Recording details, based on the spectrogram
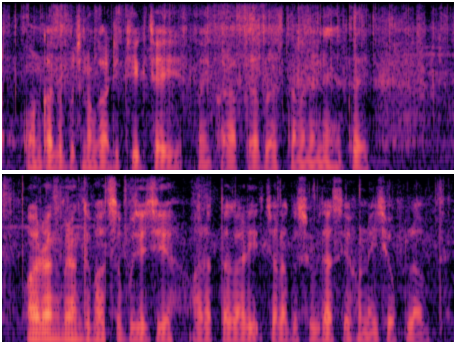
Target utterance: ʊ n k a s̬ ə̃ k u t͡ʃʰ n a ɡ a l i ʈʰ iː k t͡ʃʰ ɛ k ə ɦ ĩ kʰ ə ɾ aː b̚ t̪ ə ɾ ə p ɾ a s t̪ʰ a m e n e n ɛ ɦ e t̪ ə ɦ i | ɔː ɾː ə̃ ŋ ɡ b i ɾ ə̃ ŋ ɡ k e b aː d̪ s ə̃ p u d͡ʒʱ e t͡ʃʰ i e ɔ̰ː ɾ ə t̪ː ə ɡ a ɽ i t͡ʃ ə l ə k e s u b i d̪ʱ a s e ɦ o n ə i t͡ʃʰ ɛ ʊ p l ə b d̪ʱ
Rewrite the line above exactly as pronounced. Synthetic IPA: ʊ n k a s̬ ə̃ p u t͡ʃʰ n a ɡ a ɽ i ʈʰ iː k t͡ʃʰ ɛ k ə ɦ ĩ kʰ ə ɾ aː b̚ t̪ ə ɾ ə p ɾ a s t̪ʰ a m e n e n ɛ ɦ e t̪ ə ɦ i | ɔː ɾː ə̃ ŋ ɡ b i ɾ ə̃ ŋ ɡ k e b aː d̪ s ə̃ p u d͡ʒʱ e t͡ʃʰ i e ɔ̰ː ɾ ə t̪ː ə ɡ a ɽ i t͡ʃ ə l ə k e s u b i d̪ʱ a s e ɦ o n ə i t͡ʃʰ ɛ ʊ p l ə b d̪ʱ

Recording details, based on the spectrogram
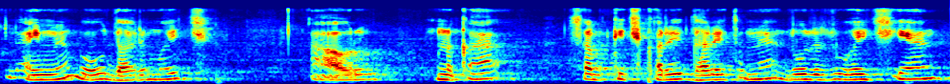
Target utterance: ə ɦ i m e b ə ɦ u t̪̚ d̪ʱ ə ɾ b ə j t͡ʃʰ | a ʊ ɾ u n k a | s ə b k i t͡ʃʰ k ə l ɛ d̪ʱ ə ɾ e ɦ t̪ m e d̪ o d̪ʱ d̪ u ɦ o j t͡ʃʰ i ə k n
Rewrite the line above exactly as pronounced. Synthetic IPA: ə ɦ i m e b ə ɦ u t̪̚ d̪ʱ ə ɾ m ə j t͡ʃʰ | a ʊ ɾ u n k a | s ə b k i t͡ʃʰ k ə ɾ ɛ d̪ʱ ə ɾ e t̪ m e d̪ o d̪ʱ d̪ u ɦ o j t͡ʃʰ i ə n

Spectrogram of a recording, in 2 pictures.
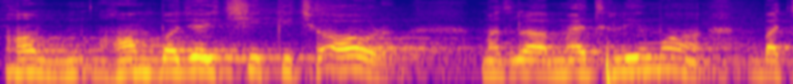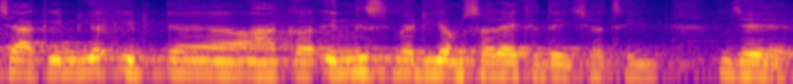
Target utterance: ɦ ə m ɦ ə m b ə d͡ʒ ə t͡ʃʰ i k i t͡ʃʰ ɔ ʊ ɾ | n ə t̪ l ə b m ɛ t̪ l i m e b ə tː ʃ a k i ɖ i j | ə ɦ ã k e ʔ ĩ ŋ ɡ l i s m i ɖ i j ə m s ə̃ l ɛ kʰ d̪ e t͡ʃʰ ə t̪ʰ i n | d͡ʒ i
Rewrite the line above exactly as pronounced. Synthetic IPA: ɦ ə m ɦ ə m b ə d͡ʒ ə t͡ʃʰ i k i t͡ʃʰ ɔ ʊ ɾ | m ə t̪ l ə b m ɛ t̪ʰ l i m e b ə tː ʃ a k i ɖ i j | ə ɦ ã k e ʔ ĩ ŋ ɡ l i s m i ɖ i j ə m s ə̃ ɾ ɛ kʰ d̪ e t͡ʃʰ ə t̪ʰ i n | d͡ʒ e

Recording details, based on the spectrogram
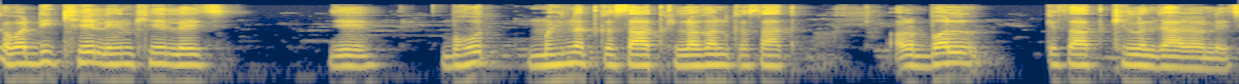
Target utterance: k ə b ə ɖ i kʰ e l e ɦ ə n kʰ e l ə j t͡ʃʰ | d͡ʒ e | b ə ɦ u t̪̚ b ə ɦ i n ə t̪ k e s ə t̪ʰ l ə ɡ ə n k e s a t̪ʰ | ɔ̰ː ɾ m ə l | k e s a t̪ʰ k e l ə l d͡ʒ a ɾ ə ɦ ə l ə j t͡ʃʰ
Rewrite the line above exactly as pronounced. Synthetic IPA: k ə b ə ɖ i kʰ e l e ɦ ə n kʰ e l ə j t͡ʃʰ | d͡ʒ e | b ə ɦ u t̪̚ m ə ɦ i n ə t̪ k e s a t̪ʰ l ə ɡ ə n k e s a t̪ʰ | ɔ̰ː ɾ b ə l | k e s a t̪ʰ kʰ e l ə l d͡ʒ a ɾ ə ɦ ə l ə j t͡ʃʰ

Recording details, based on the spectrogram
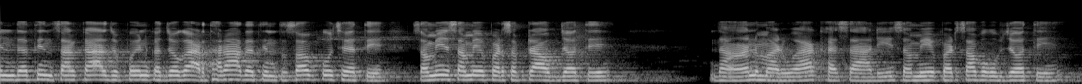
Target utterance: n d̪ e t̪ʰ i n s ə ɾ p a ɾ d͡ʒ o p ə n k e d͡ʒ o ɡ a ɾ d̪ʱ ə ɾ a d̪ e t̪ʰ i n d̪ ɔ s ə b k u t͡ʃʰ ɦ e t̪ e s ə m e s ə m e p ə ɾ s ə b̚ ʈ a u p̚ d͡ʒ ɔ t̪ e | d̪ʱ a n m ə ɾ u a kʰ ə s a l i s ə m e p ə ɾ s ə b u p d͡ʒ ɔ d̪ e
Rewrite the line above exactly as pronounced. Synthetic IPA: n d̪ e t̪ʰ i n s ə ɾ k a ɾ d͡ʒ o p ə n k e d͡ʒ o ɡ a ɾ d̪ʱ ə ɾ a d̪ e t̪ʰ i n t̪ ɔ s ə b k u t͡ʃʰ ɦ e t̪ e s ə m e s ə m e p ə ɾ s ə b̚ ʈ a u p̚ d͡ʒ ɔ t̪ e | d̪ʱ a n m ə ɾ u a kʰ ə s a l i s ə m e p ə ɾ s ə b u p d͡ʒ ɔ t̪ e

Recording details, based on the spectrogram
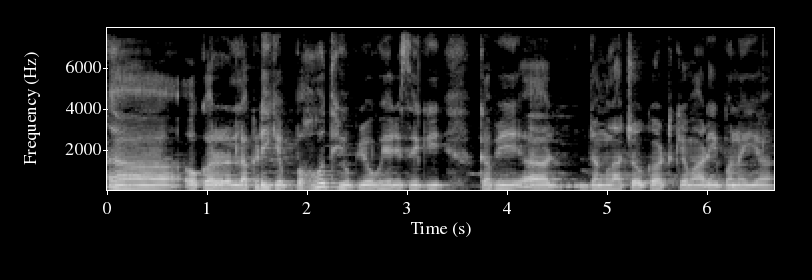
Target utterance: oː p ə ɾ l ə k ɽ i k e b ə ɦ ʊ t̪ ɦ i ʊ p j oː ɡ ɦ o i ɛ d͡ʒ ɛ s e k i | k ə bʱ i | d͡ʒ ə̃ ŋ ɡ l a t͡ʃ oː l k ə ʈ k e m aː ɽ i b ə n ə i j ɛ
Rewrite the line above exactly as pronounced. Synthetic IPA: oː k ə ɾ l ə k ɽ i k e b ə ɦ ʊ t̪ ɦ i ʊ p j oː ɡ ɦ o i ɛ d͡ʒ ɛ s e k i | k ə bʱ i | d͡ʒ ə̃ ŋ ɡ l a t͡ʃ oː k ə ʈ k e m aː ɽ i b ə n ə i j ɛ

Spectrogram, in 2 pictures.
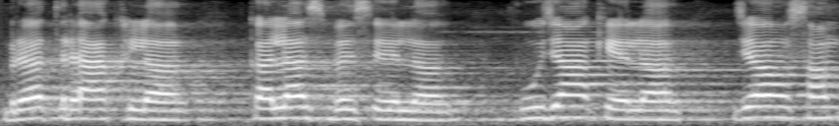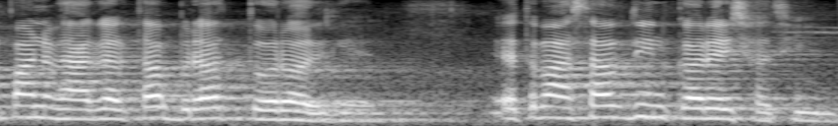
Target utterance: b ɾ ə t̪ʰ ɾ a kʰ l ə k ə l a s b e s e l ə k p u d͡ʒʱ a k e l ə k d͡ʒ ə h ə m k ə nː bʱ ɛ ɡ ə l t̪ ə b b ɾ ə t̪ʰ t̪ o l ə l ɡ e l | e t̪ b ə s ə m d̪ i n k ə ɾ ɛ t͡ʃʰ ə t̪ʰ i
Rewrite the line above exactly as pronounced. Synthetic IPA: b ɾ ə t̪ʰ ɾ a kʰ l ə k ə l ə s b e s e l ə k p u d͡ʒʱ a k e l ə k d͡ʒ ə s ə m p ə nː bʱ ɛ ɡ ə l t̪ ə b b ɾ ə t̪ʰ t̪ o ɾ ə l ɡ e l | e t̪ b a s ə b d̪ i n k ə ɾ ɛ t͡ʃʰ ə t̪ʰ i

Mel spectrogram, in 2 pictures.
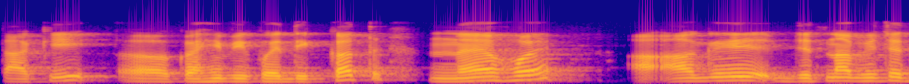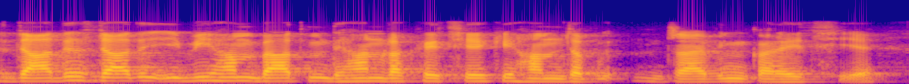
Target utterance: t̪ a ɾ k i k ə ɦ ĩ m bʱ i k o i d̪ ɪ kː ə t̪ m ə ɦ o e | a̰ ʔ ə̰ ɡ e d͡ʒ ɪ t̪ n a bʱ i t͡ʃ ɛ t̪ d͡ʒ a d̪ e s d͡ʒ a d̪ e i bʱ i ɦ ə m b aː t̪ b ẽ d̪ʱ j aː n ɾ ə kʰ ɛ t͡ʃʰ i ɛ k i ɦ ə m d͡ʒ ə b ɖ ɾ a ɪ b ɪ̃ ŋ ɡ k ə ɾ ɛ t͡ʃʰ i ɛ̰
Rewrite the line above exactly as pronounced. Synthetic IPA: t̪ a k i k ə ɦ ĩ bʱ i k o i d̪ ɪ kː ə t̪ n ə ɦ o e | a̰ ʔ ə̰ ɡ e d͡ʒ ɪ t̪ n a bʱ i t͡ʃ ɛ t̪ d͡ʒ a d̪ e s d͡ʒ a d̪ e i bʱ i ɦ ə m b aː t̪ m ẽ d̪ʱ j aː n ɾ ə kʰ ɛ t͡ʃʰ i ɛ k i ɦ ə m d͡ʒ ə b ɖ ɾ a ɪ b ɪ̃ ŋ ɡ k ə ɾ ɛ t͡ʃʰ i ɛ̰

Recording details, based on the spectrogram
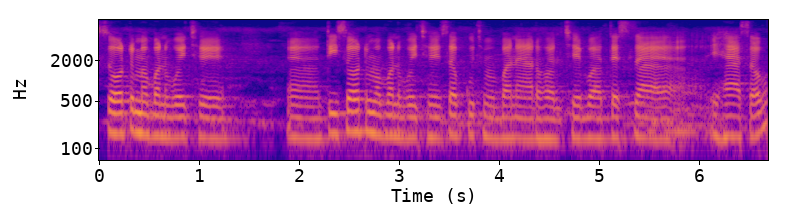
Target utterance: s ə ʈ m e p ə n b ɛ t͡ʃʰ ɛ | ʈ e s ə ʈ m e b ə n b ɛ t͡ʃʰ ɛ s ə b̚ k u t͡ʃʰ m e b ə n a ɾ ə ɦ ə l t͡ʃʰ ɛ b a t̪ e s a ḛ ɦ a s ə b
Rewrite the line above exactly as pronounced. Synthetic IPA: s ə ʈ m e b ə n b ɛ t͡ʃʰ ɛ | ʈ i s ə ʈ m e b ə n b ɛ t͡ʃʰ ɛ s ə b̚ k u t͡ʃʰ m e b ə n a ɾ ə ɦ ə l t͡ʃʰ ɛ b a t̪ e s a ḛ ɦ a s ə b

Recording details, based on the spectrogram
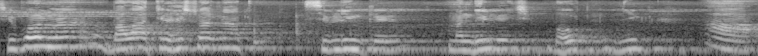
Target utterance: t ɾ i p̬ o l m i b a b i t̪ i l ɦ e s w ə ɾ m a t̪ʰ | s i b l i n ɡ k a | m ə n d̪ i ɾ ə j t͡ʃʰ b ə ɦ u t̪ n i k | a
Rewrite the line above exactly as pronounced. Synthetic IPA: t ɾ i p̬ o l m e b a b a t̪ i l ɦ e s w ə ɾ n a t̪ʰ | s i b l i ŋ ɡ k e | m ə n d̪ i ɾ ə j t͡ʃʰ b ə ɦ u t̪ n i k | a

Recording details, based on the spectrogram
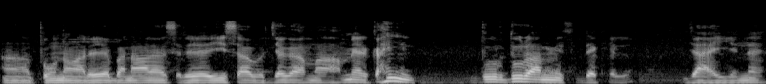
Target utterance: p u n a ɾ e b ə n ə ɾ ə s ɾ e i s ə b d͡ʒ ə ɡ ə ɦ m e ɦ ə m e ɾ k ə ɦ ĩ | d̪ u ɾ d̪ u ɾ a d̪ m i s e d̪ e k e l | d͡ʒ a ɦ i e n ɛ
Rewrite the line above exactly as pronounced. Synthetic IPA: p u n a ɾ e b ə n a ɾ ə s ɾ e i s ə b d͡ʒ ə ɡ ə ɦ m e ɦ ə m e ɾ k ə ɦ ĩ | d̪ u ɾ d̪ u ɾ a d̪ m i s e d̪ e kʰ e l | d͡ʒ a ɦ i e n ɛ

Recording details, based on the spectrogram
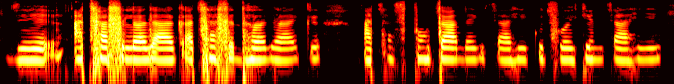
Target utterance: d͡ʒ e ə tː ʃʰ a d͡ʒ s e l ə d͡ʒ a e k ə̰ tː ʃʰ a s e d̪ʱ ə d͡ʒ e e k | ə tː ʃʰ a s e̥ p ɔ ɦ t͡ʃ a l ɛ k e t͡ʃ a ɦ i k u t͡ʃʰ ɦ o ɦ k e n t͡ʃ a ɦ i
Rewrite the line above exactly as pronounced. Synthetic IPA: d͡ʒ e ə tː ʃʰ a s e l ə d͡ʒ a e k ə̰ tː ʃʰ a s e d̪ʱ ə d͡ʒ a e k | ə tː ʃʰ a s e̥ p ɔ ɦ t͡ʃ a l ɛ k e t͡ʃ a ɦ i k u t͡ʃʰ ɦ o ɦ k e n t͡ʃ a ɦ i

